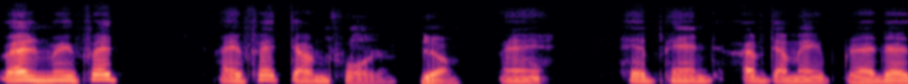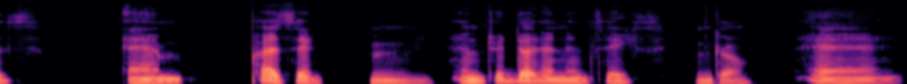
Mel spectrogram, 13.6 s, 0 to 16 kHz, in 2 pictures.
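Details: Adult male born with cerebral palsy, later with a head injury from a June 2000 car accident affecting speech, walking and left-ear hearing; speech impairment (acquired dysarthria).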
